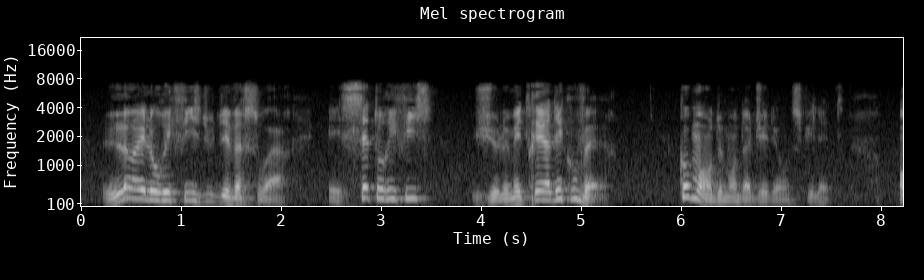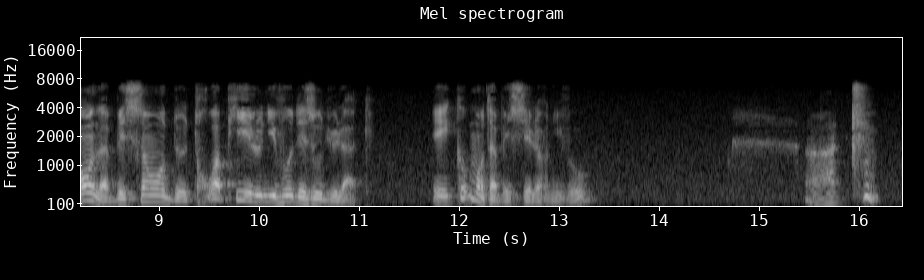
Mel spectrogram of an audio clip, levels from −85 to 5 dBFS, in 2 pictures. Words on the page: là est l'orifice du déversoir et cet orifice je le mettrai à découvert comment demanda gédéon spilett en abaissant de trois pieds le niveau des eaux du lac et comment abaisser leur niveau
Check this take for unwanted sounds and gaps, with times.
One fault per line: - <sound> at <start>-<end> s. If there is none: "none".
- sneeze at 14.7-16.2 s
